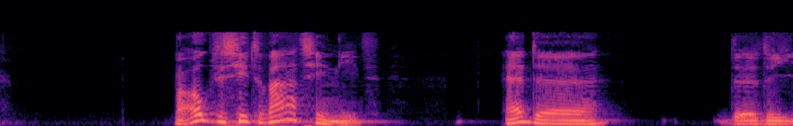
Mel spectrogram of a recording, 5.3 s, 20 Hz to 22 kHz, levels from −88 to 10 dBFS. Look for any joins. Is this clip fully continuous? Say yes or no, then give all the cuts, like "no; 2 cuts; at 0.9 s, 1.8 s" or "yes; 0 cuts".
no; 1 cut; at 3.0 s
